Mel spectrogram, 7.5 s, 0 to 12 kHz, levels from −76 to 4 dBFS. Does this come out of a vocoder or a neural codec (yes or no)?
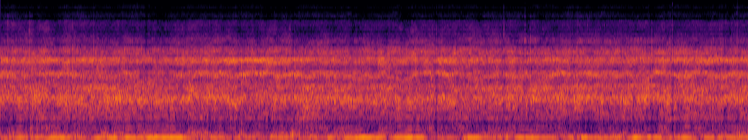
yes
